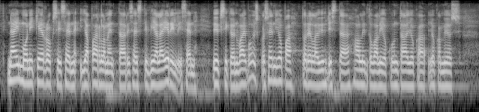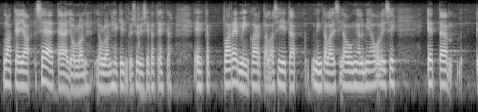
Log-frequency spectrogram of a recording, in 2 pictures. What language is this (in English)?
Finnish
